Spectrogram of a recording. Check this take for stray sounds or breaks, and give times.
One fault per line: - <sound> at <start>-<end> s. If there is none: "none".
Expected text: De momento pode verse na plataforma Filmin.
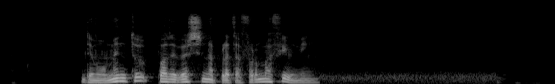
none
